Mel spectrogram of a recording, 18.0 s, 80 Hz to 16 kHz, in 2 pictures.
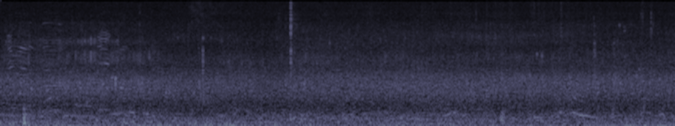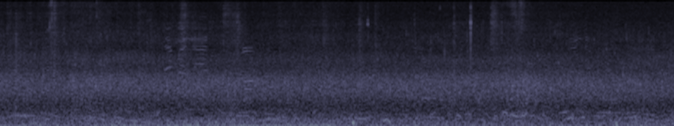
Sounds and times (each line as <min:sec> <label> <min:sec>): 0:00.0 people swim 0:17.9
0:00.0 sea 0:17.9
